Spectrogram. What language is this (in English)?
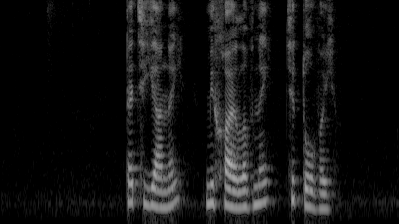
Russian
